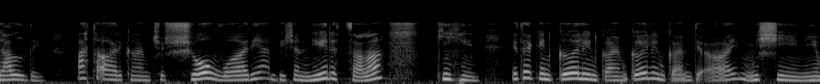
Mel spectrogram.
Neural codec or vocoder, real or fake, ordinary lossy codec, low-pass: none; real; none; 7.2 kHz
